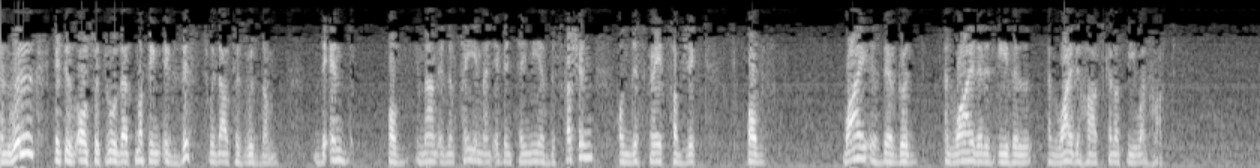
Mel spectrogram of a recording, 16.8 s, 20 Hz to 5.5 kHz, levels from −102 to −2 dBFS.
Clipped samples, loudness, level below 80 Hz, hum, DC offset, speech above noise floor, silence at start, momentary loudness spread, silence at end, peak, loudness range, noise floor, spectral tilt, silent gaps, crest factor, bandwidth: under 0.1%; -14 LUFS; -42 dBFS; none; under 0.1%; 25 dB; 0 s; 11 LU; 0.95 s; 0 dBFS; 4 LU; -38 dBFS; -12 dB/octave; none; 14 dB; 4.3 kHz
